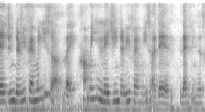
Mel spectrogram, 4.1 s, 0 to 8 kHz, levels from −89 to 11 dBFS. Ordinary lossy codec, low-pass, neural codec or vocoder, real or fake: none; 7.2 kHz; codec, 24 kHz, 1.2 kbps, DualCodec; fake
